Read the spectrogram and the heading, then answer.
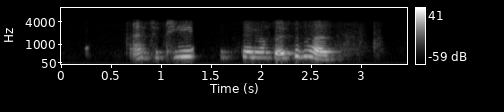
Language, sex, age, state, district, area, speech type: Kashmiri, female, 18-30, Jammu and Kashmir, Budgam, rural, conversation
